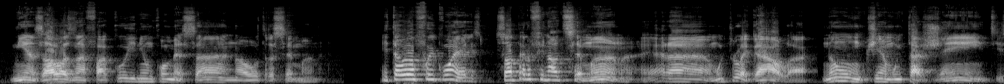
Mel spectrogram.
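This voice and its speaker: A man acts out a middle-aged Brazilian storyteller among old drinking friends. His voice sits on the low side and swings widely in pitch. He talks colloquially, as in a radio drama about confessions. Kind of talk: radio drama acting, casual bar chat.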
